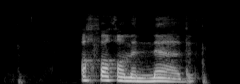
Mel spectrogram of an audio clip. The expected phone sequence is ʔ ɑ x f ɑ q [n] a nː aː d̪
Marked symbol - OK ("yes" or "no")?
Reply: no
